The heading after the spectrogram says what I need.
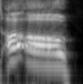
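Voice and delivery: playful alarmed uh-oh; loud mock alarm. Real, not acted. Reacting to membership milestone.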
